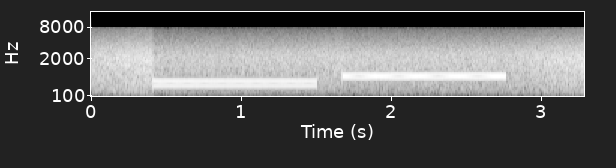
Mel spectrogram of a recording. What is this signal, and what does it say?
Aircraft SELCAL, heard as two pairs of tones, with radio static. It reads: FJ-LM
